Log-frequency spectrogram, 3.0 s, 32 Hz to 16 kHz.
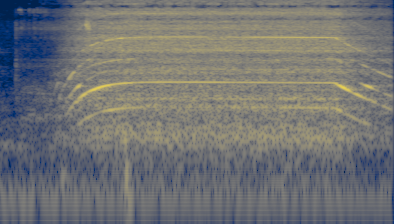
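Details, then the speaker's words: Wyze handheld vacuum, delivered under a month ago and never used or charged: the motor whirs up to a steady high whine, lights flash out-of-battery, and it powers down after about two seconds; no charging lights even after 4 hours plugged in. "It starts up, but the lights flash and it powers down."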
